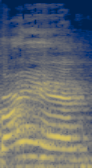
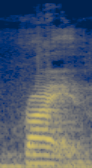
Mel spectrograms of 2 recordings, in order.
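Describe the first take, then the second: First: The name ends with a full 'ann' sound. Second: The name ends with a weak 'un' sound. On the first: The speaker calls it wrong. "Not Ryan. ... my nickname would be Ann" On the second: The speaker calls it right. "Like the boy's name"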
